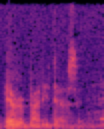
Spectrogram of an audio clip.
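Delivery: low, soft, sly tempting whisper.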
